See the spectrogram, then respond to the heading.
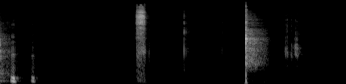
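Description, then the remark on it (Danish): A can of 14 percent barrel-aged Imperial Stout beer cracked open: a few sharp metallic clicks, then a crisp pop of the tab followed by a short hiss of escaping fizz. No one speaks. “Skal du ikke bare have lov til at lave noget lyd på det?”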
